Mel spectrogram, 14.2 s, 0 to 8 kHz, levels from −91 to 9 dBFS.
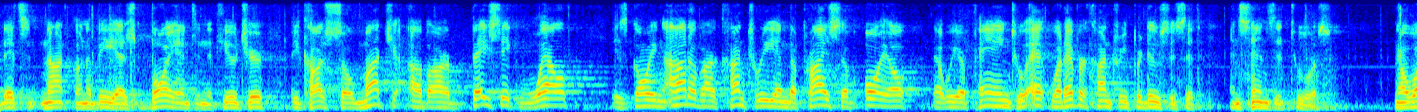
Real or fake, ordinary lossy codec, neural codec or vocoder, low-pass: real; Opus, 24 kbps; none; 7.2 kHz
